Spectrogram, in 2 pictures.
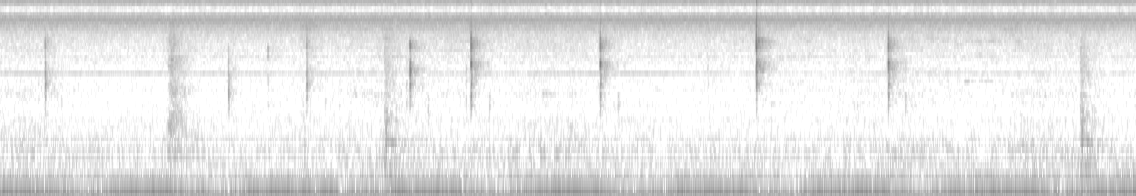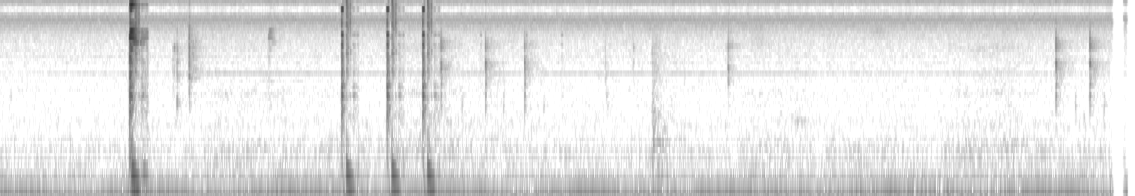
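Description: Soft interface clicks sound as a game menu is browsed.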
